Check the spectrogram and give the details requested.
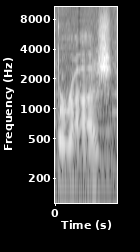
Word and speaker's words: barrage: I used to pronounce it barrage, but I'm pretty sure it's supposed to be pronounced barrage.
